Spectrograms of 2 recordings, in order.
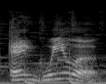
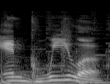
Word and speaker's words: Anguilla: do that to me U.S pronunciation is different that is the American pronunciation Anguilla that why oh that's so painful it's apparently in guila gwi is how they do the middle of it inguila all that is oh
